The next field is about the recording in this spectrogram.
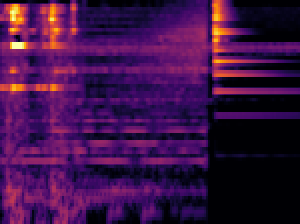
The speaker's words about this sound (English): Let's compare bells to see whose work better. Okay, said Wukong. You go first. I was planning to, said the demon. He shook his bells.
